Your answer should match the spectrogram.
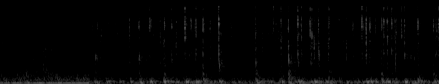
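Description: Fingers typing quickly on a low-profile computer keyboard: a fast run of soft key clicks that starts about a second in.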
